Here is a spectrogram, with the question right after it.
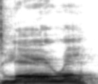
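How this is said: It is said in a Tennessee accent.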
